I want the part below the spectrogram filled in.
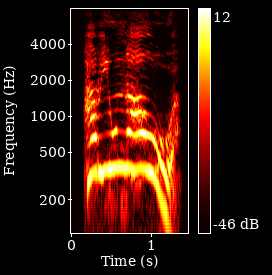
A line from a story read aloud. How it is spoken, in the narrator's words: Eddie screams at him in sudden frustration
